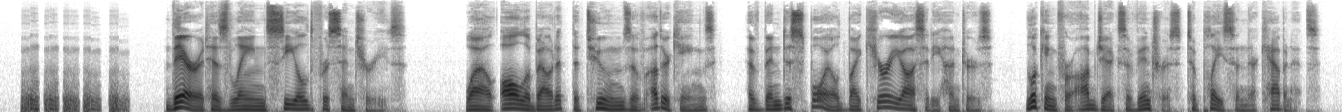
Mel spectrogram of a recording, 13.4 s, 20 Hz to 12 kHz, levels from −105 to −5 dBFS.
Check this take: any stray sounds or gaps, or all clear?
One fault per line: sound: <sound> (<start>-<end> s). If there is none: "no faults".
sound: laugh (0.2-1.3 s)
